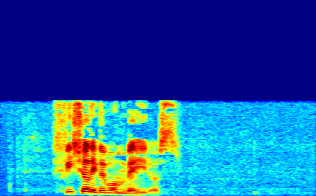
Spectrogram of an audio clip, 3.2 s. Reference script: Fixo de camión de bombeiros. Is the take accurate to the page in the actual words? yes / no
no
